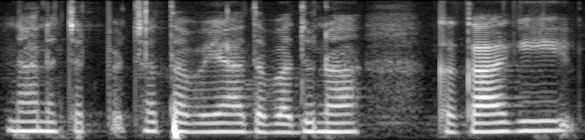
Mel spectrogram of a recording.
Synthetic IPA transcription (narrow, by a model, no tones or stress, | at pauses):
naːnɐt͡ʃɐpɐt͡ʃɐt̪ɐʋɐjaːd̪ɐbɐd̪ʱunaːkɐkaːɡi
